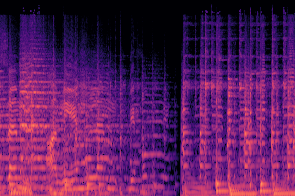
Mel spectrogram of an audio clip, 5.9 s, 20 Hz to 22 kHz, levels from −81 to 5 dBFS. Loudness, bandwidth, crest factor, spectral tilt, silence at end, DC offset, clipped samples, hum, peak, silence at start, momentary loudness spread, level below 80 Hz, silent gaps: -21 LUFS; 18.5 kHz; 18 dB; -4.5 dB/octave; 0 s; 1%; under 0.1%; none; -6 dBFS; 0 s; 15 LU; -32 dBFS; none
